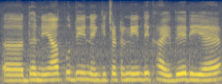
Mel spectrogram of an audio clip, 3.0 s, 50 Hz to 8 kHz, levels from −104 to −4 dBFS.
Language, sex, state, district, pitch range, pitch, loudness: Hindi, female, Haryana, Charkhi Dadri, 205-220 Hz, 210 Hz, -13 LUFS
